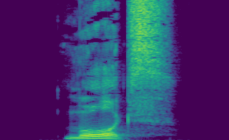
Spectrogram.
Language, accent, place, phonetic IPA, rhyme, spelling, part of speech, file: German, Germany, Berlin, [mʊʁks], -ʊʁks, Murks, noun, De-Murks.ogg
- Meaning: botch, bodge (the result of badly-done work, often to the point of being completely dysfunctional)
